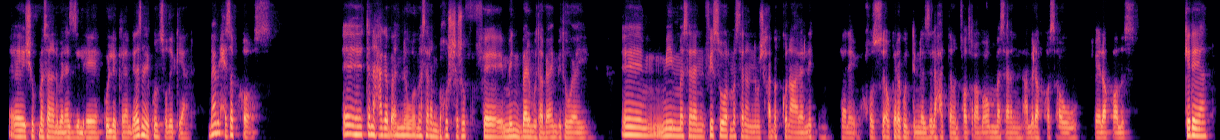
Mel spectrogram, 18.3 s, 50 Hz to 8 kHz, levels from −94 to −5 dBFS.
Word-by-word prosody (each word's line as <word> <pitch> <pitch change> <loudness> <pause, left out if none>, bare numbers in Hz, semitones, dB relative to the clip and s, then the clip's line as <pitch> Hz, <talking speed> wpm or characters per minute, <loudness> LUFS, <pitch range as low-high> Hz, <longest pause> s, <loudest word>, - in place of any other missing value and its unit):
آآ 130 - +2
يشوف 125 +1 0
مثلًا 120 -3 +2
بانزِّل 110 0 +1
إيه، 110 0 +2
كل 120 +1 +2
الكلام 115 -1 -1
ده 125 - 0
لازمًا 155 +3 +5
يكون 130 0 0
صديق 115 -2 -4
يعني. 100 -1 -5 0.3
باعمل 195 +5 +3
حساب 165 -3 0
خاص. 110 -7 -6 1.1
آآ 185 -2 +5
تاني 175 0 +3
حاجة 160 -1 +2
بقى 150 - +2
إن 80 0 +2
هو 80 0 +2
مثلًا 140 -3 0
باخش 140 +3 -3
أشوف 140 -2 -4
مين 130 0 +3
بقى 125 - +5
المتابعين 115 -1 0
بتوعي، 110 -1 -2 0.5
آآ 165 -1 +5
مين 150 -1 +1
مثلًا 140 -2 +1
في 130 +6 0
صور 140 -2 +1
مثلًا 130 -4 -3
مش 115 0 -5
حاببها 125 +2 -4
تكون 125 -1 -4
على 110 -1 0
النت 120 +2 -5 0.3
يعني 110 -2 -5
خصوصي 115 -1 -4
أو 115 - -1
كده 125 +1 +1
كنت 115 -2 -4
منزلها 110 +1 -1
حتى 115 0 -5
من 105 -1 -3
فترة 110 0 -4
باقوم 115 +1 -3
مثلًا 110 -1 -4
عاملها 110 +1 -1
خاص 110 0 -9
أو 105 -1 -3 0.2
شايلها 110 0 0
خالص. 110 0 -4 0.7
كده 155 +1 +7
يعني، 145 -1 +2
115 Hz, 185 wpm, -23 LUFS, 110-140 Hz, 1.1 s, كده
